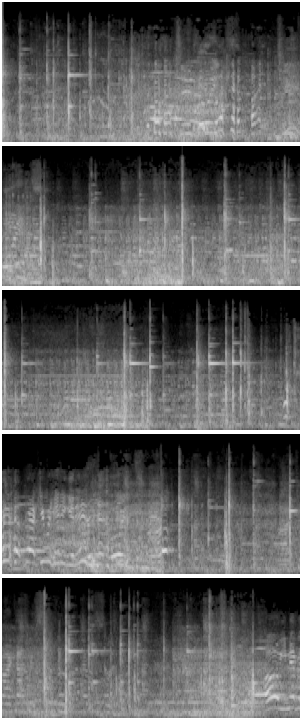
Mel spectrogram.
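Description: Air hockey puck and mallets clacking as they are struck and knock against the table rails: many irregular sharp hits, with music and voices underneath.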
